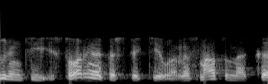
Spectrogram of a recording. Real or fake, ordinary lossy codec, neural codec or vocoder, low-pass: real; AAC, 32 kbps; none; 3.6 kHz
